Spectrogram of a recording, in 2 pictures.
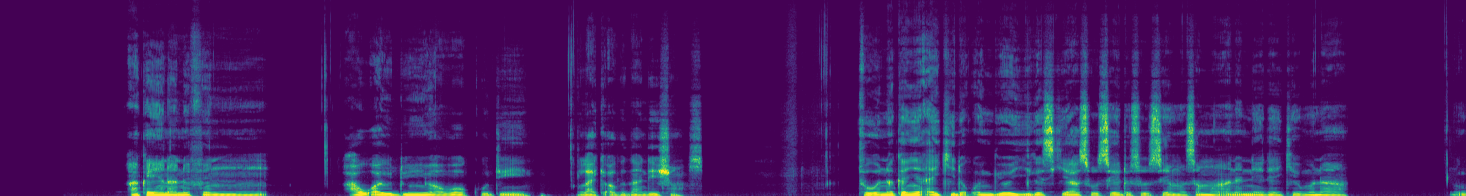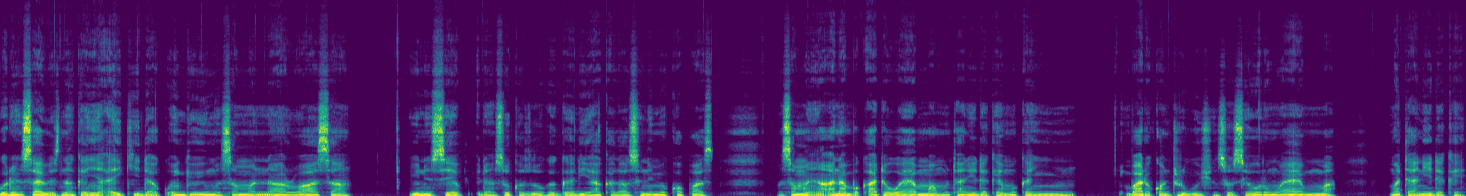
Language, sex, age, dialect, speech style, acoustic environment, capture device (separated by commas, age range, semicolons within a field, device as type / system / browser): Hausa, male, 25-34, Nigeria - Kano, happy, people talking, mobile / Linux / Chrome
